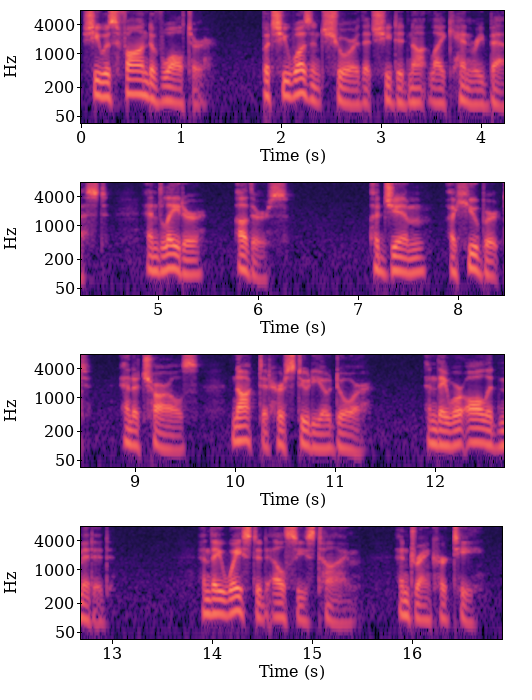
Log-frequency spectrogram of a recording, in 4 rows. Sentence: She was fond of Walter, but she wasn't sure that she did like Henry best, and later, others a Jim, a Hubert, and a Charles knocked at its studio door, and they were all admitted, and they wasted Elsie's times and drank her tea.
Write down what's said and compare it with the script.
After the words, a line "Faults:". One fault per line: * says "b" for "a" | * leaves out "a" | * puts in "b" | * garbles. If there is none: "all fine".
She was fond of Walter, but she wasn't sure that she did not like Henry best, and later, others a Jim, a Hubert, and a Charles knocked at her studio door, and they were all admitted, and they wasted Elsie's time and drank her tea.
Faults:
* puts in "not"
* says "her" for "its"
* says "time" for "times"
